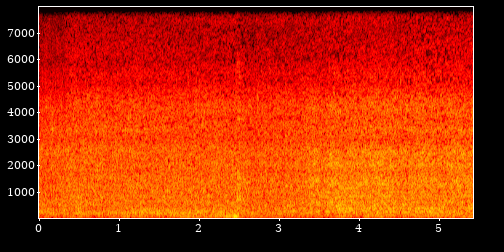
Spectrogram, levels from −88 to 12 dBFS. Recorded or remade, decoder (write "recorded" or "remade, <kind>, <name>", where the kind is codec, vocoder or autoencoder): recorded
